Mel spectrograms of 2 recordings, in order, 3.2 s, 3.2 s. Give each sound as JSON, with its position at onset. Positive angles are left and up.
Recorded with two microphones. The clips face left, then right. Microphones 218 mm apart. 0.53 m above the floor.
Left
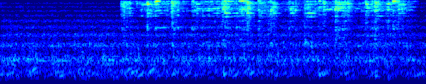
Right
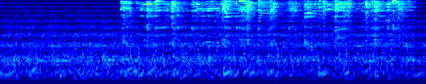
{"t": 0.9, "sound": "keys jangling", "side_deg": -10, "distance_m": 0.5}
